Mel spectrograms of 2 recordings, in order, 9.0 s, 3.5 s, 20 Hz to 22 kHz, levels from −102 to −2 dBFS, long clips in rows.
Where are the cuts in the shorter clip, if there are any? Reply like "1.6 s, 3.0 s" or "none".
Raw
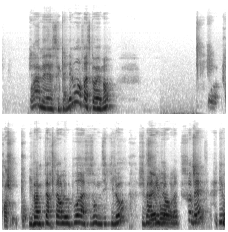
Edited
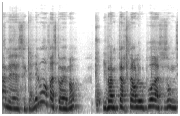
1.8 s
